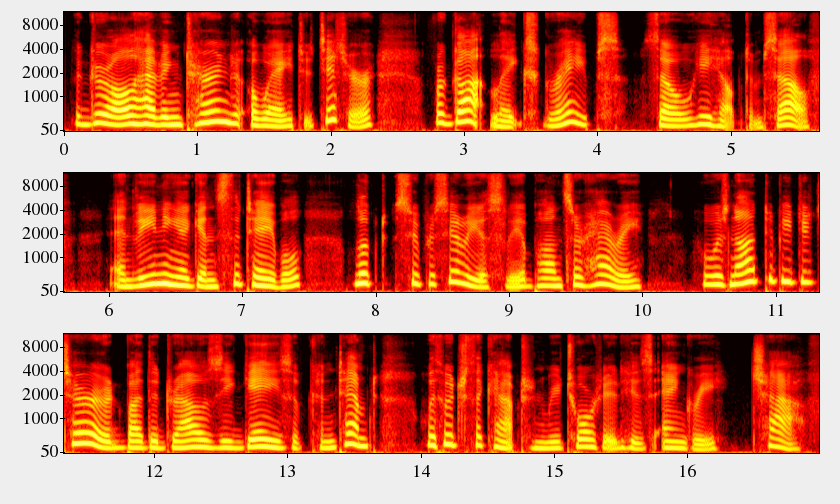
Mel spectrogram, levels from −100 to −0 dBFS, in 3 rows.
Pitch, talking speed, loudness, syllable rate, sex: 215 Hz, 155 wpm, -20 LUFS, 4.9 syllables/s, female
